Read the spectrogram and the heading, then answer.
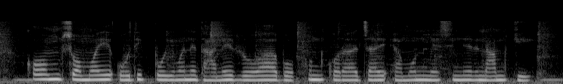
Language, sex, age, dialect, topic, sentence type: Bengali, female, 18-24, Rajbangshi, agriculture, question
